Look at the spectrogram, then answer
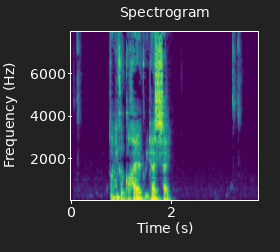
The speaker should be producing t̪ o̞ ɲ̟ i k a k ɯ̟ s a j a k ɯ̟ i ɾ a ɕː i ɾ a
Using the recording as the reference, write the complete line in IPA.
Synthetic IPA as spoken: t̪ o̞ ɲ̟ i k a k ɯ̟ h a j a k ɯ̟ i ɾ a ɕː a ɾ i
